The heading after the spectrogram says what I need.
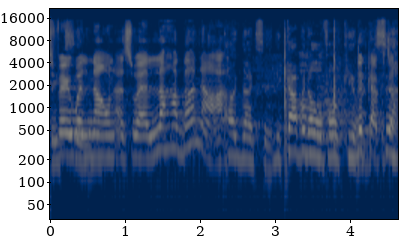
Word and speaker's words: La Habana: la havana you know it's written havana but we pronounce it it's a small city compared to the others it's very well known as well la habana the capital of the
